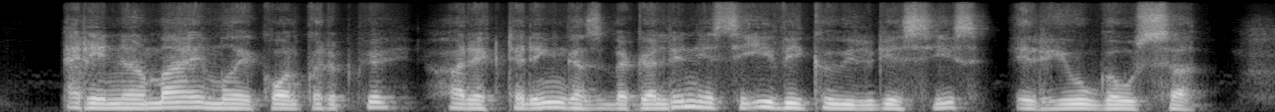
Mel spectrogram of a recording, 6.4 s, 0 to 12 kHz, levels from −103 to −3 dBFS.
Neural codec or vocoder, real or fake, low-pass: codec, 16 kHz in and 24 kHz out, 0.6 kbps, FocalCodec, streaming, 4096 codes; fake; 10.8 kHz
